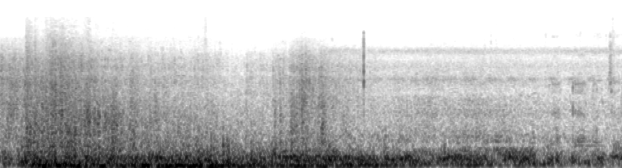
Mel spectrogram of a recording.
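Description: Loud, continuous deep rumbling of rockfall and a pyroclastic flow (awan panas guguran) pouring down the flank of Mount Merapi.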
